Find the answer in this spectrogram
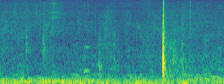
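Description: A pitched baseball smacking into the catcher's mitt: one sharp pop about one and a half seconds in, over a low background hum from the ballpark.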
